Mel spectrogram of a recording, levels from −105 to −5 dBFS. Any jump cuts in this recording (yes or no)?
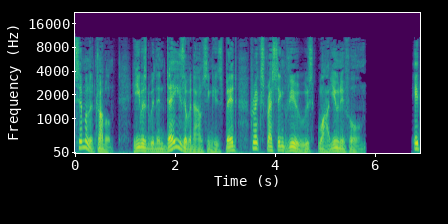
yes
